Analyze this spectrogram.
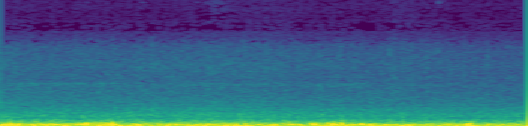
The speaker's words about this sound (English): you can honk all you want. This this traffic, I, I have nowhere to go.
